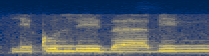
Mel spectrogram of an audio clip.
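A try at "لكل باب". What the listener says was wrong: বা ফয়লাটা লম্বা হইব।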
